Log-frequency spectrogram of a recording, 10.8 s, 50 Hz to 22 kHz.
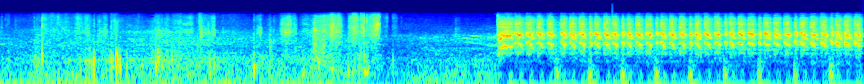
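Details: Suzuki Bandit 400 after starter motor replacement: quiet fiddling, then a fast, even starter whirr about two turns a second that never catches; cranks but won't start.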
